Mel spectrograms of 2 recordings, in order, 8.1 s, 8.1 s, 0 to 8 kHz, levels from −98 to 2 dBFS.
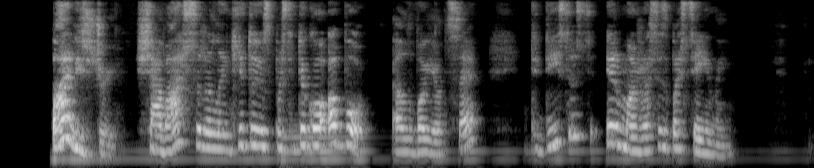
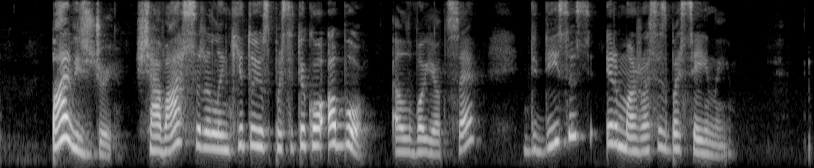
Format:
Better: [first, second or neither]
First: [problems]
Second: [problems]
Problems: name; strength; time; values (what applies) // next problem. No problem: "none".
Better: second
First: noise reduction (neural mask model DeepFilterNet 3)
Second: none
